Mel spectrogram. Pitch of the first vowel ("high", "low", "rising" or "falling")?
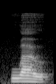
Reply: falling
